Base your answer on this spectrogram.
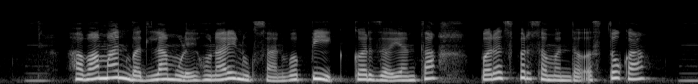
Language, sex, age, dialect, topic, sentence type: Marathi, female, 25-30, Northern Konkan, agriculture, question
